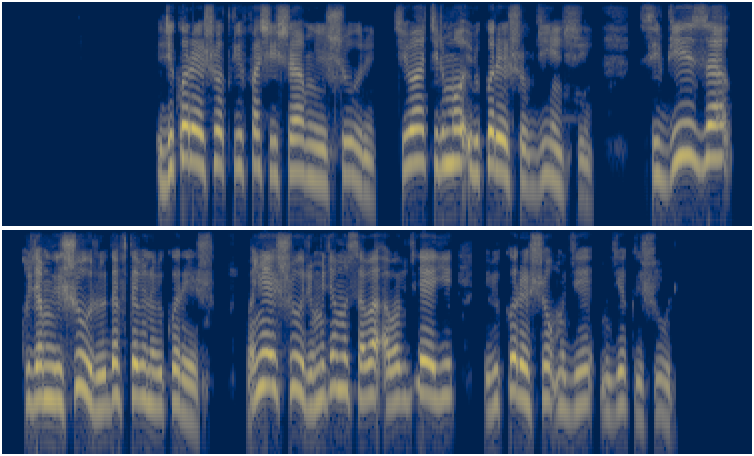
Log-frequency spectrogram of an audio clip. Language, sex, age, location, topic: Kinyarwanda, female, 50+, Nyagatare, education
